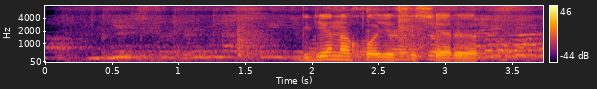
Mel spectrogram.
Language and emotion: Russian, neutral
